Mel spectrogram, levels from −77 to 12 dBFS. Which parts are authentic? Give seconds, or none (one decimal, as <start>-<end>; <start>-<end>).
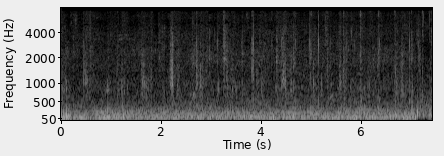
3.8-5.6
